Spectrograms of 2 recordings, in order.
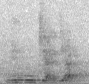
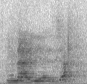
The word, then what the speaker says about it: Nyaya: Pero digamos, los 5 momentos son la cultura Nyaya, o se puede pronunciar Nayaya, según dice la fonética, hindú.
